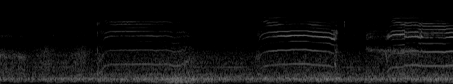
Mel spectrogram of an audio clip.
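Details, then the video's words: Kittens playing indoors give three clear, high meows: a short one, then a long drawn-out one that rises and falls, then a third starting near the end. A steady electrical hum and low room noise sit underneath. "Cute kitty cats playing & making kitty sounds"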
